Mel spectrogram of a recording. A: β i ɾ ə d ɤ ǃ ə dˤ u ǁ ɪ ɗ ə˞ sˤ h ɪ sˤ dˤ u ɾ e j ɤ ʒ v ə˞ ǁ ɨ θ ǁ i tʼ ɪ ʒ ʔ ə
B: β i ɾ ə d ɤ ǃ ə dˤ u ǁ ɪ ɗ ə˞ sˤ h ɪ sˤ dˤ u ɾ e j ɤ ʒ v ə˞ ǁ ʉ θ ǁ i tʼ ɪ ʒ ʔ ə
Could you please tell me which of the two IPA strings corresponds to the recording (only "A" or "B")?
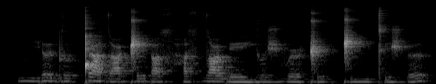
B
